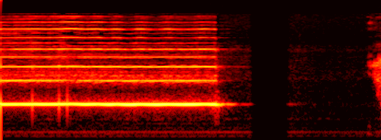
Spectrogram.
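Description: A recorder plays a single note B, a steady, clear, gently blown tone held for about a second and a half before it stops, leaving near silence.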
